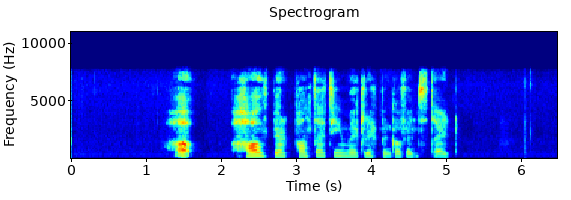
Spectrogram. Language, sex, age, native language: Icelandic, male, 11, Icelandic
